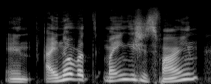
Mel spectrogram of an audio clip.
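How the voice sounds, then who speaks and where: A man with an Israeli accent, a native Hebrew speaker, hosting a casual interview in halting, non-native English phrasing. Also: high voice, big pitch swings, no echo, studio quality. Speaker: podcast host.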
